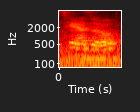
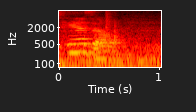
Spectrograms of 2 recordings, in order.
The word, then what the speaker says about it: Tazo: drink chai tea it's tazo caleb's like that says tazzo because oh is an open syllable and it's a long vowel and my son ian's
